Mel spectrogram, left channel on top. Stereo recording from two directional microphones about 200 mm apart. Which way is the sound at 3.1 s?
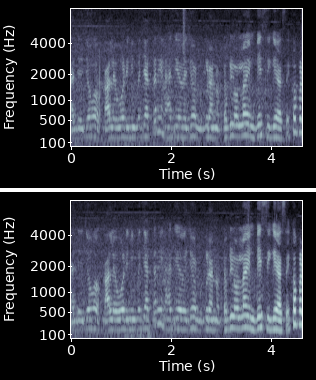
45° right (ahead or behind).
